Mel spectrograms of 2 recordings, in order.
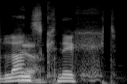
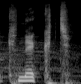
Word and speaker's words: Landsknecht: And- But it's certainly not a Knekt sound. I think if you're having trouble with all of these, you can always pronounce the CH as SH. So Landsknecht. It's like you sound kind of weird, but it's much closer to the original than if you say Knekt.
